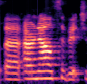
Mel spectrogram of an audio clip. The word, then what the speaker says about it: Arnautovic: Arnautovic is how you say it, but you did pretty good.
